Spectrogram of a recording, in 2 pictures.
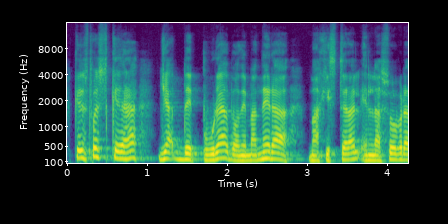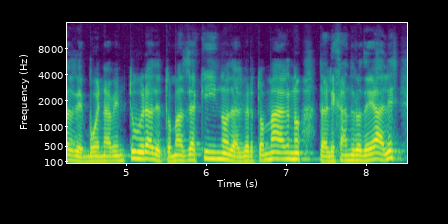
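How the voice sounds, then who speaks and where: Male lecturer, somewhat high voice, animated delivery, self-correcting as he explains. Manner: animated, often stops to correct himself. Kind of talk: educational lecture.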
